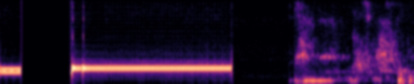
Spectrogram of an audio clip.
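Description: A telephone tone plays during a call transfer: a short steady beep, then a long, loud, continuous tone lasting about two seconds. A softer, muffled noise follows after a pause.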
